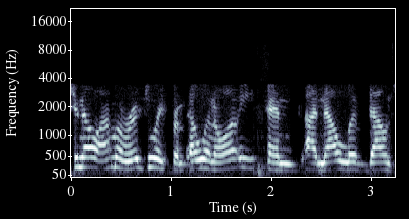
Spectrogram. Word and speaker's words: Illinois: I was just calling to let you know I'm originally from Illinois, and I now live down south, and everybody calls it Illinois.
